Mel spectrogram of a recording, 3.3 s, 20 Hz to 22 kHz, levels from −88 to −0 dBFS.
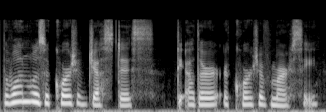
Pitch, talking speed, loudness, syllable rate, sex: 230 Hz, 240 wpm, -17 LUFS, 6.1 syllables/s, female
